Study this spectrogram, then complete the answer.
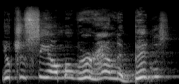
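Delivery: high falsetto indignant buddy; high mock coworker telling him off; mocking angry coworker. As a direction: snap back in a high put-on voice. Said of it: "and he was like".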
